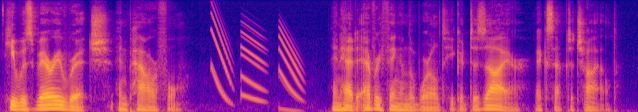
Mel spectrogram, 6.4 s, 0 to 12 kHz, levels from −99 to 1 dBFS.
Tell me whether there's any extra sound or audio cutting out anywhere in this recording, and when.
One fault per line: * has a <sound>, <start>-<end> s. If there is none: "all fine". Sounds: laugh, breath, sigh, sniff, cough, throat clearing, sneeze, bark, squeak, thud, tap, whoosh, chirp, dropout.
* has a chirp, 2.1-3.1 s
